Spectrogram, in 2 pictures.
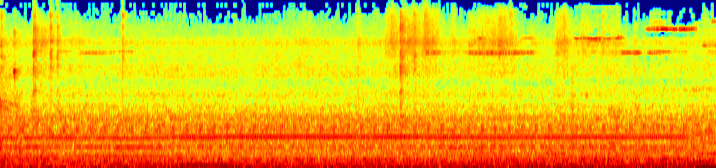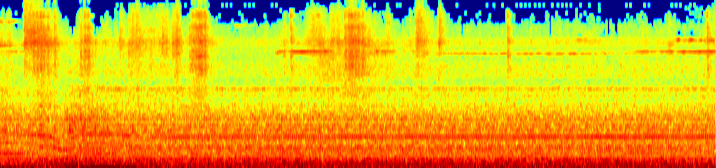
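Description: A bus engine hums steadily from inside the vehicle.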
